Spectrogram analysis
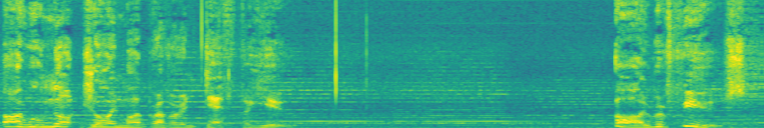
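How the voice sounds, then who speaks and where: Gravelly, rebellious brute henchman. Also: a little high, expressive, measured pace, over music, heavily acted. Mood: defiant. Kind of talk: video game creature acting.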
